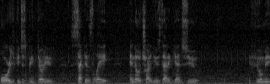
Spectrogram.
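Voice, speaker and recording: A man with an American accent has a fairly low pitch and a dark, mellow, somewhat breathy tone. He talks at a fairly quick pace with ordinary pitch variation. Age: 20s. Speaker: vlogger giving career advice. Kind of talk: casual monologue vlog. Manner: animated, emphatic.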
